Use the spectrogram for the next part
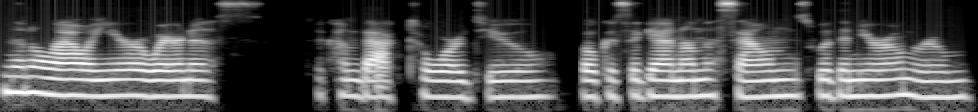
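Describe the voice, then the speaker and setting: A woman leading a guided meditation in gentle, unhurried phrases with long pauses between them. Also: fairly low pitch, little pitch movement, dry recording. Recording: band-limited, phone-like sound, dry.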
